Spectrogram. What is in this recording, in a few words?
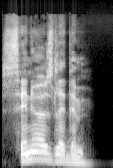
i miss you in turkish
